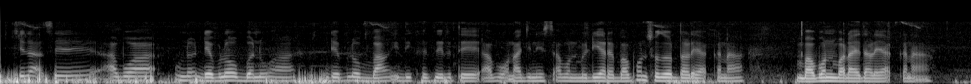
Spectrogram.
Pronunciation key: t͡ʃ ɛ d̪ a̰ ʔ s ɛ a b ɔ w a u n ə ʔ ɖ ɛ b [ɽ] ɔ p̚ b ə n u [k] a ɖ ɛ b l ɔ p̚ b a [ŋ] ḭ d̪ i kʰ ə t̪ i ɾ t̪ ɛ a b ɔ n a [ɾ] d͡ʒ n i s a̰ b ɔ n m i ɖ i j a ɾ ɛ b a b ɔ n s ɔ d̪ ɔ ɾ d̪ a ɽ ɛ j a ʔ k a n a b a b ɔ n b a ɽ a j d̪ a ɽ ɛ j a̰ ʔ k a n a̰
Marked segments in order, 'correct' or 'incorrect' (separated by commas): incorrect, incorrect, correct, incorrect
